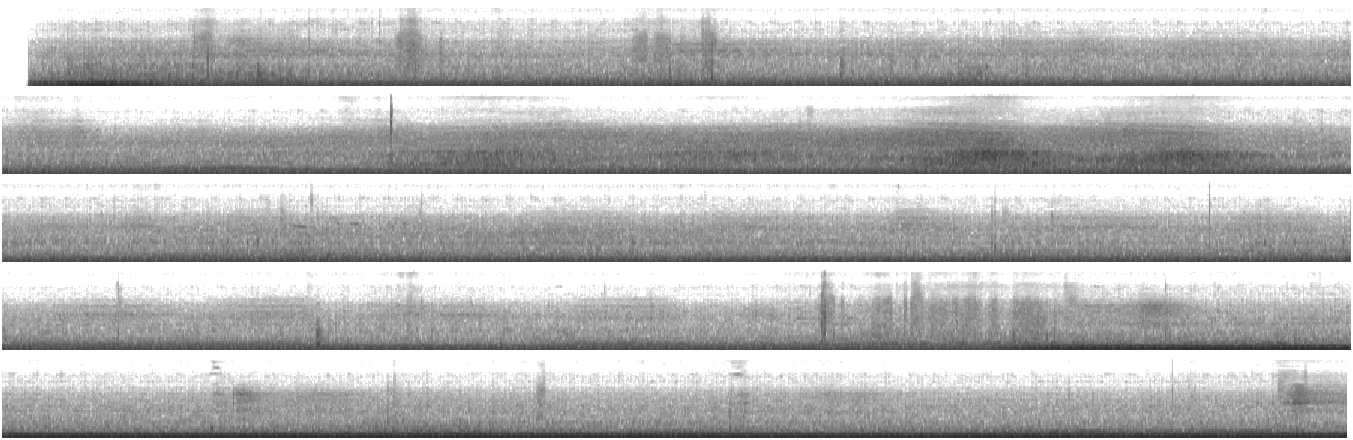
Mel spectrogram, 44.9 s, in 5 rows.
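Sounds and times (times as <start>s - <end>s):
car engine idling: 0.2s - 44.9s
rushing sound: 9.8s - 19.6s.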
